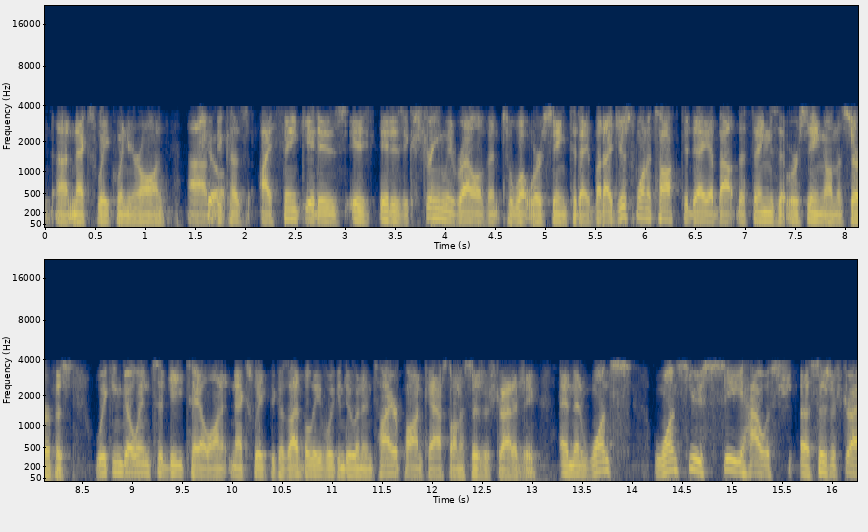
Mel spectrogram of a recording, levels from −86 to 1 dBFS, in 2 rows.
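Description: From the start of the speech to the end, the audio carries GSM full-rate codec damage, and it is plainly audible. The codec rebuilds the voice from a vocal-tract model excited by a coarse, regularly spaced pulse train, so the sound takes on a buzzy, gravelly roughness. Nothing above 4 kHz gets through, which dulls sibilants. The degree of coarseness fits the 13 kbps rate of the original GSM coder.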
